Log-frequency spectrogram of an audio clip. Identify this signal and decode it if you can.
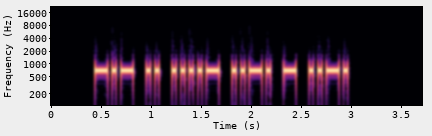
Morse code, heard as a keyed tone, about 28 wpm, 700 Hz. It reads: KI4FTF
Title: USA Call Signs - 6 Characters - 4x Character Spacing - 28wpm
